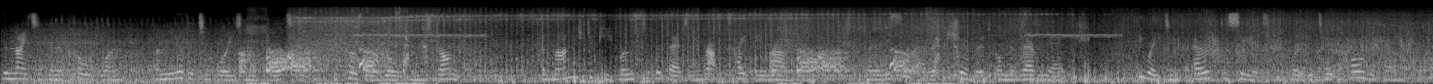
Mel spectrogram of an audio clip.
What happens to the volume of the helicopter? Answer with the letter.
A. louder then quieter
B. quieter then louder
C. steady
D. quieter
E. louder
C.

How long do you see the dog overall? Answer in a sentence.
The dog can be heard for 4 seconds in total.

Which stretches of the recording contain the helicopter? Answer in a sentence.
The helicopter can be heard from 0.0 to 14.2 s.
